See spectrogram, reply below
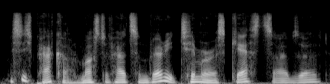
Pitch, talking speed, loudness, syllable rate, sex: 105 Hz, 200 wpm, -19 LUFS, 5.5 syllables/s, male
